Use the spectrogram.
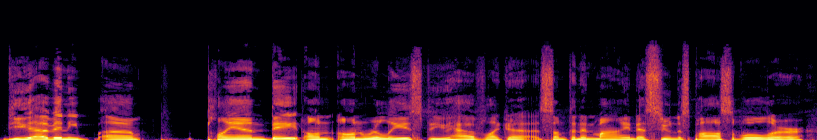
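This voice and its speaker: A man's voice: fairly high pitch, fairly even intonation, normal speed, darkish tone, clean tone, no room sound, clean studio sound. A man hosting a casual podcast interview, chatty and given to joking, teasing asides. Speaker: podcast host. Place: indoor studio.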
